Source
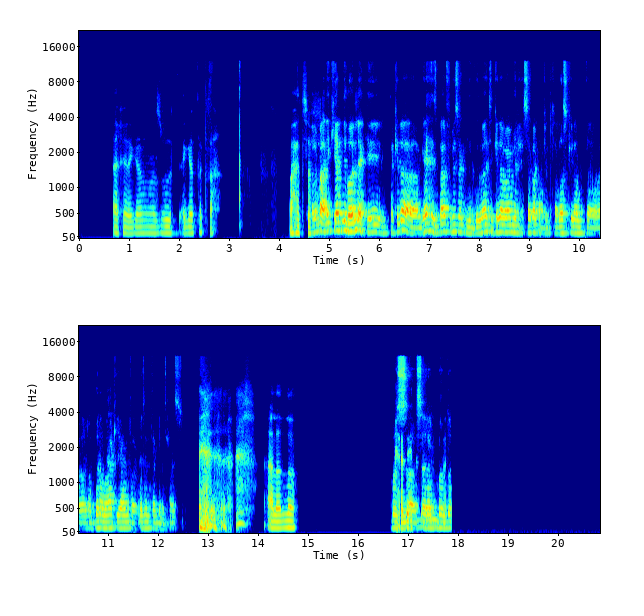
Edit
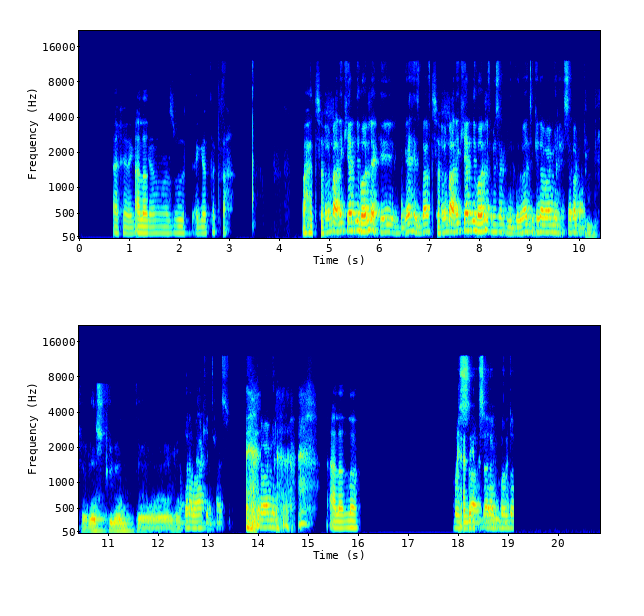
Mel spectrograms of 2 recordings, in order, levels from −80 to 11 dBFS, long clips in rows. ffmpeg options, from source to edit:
-filter_complex "[0:a]asplit=11[a][b][c][d][e][f][g][h][i][j][k];[a]atrim=end=1.122[l];[b]atrim=start=14.208:end=14.472[m];[c]atrim=start=1.118:end=6.192[n];[d]atrim=start=6.798:end=7.372[o];[e]atrim=start=4.428:end=5.592[p];[f]atrim=start=7.368:end=9.314[q];[g]atrim=start=9.31:end=10.66,asetpts=PTS-STARTPTS,asetrate=25578,aresample=44100[r];[h]atrim=start=10.656:end=11.212[s];[i]atrim=start=12.058:end=13.122[t];[j]atrim=start=8.468:end=8.782[u];[k]atrim=start=13.118[v];[l][m]acrossfade=d=0.004:c1=hsin:c2=hsin[w];[w][n]acrossfade=d=0.004:c1=hsin:c2=hsin[x];[x][o]acrossfade=d=0.004:c1=hsin:c2=hsin[y];[y][p]acrossfade=d=0.004:c1=hsin:c2=hsin[z];[z][q]acrossfade=d=0.004:c1=hsin:c2=hsin[aa];[aa][r]acrossfade=d=0.004:c1=hsin:c2=hsin[ab];[ab][s]acrossfade=d=0.004:c1=hsin:c2=hsin[ac];[ac][t]acrossfade=d=0.004:c1=hsin:c2=hsin[ad];[ad][u]acrossfade=d=0.004:c1=hsin:c2=hsin[ae];[ae][v]acrossfade=d=0.004:c1=hsin:c2=hsin"

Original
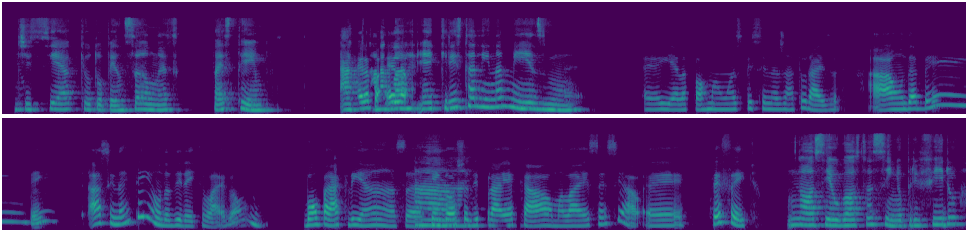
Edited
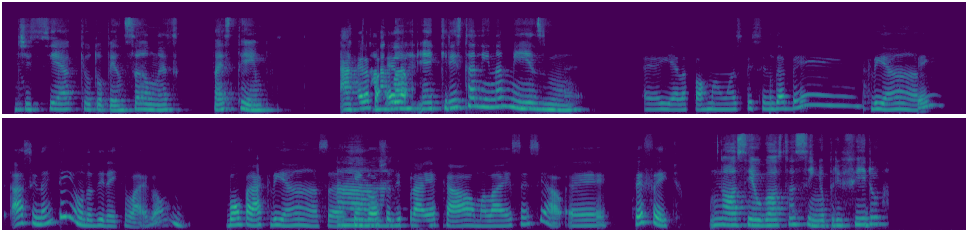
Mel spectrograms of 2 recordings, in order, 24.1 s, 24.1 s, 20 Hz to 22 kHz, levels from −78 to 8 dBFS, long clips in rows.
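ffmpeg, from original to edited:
-filter_complex "[0:a]asplit=4[a][b][c][d];[a]atrim=end=9.602[e];[b]atrim=start=11.248:end=12.422[f];[c]atrim=start=16.278:end=16.962[g];[d]atrim=start=12.418[h];[e][f]acrossfade=d=0.004:c1=hsin:c2=hsin[i];[i][g]acrossfade=d=0.004:c1=hsin:c2=hsin[j];[j][h]acrossfade=d=0.004:c1=hsin:c2=hsin"

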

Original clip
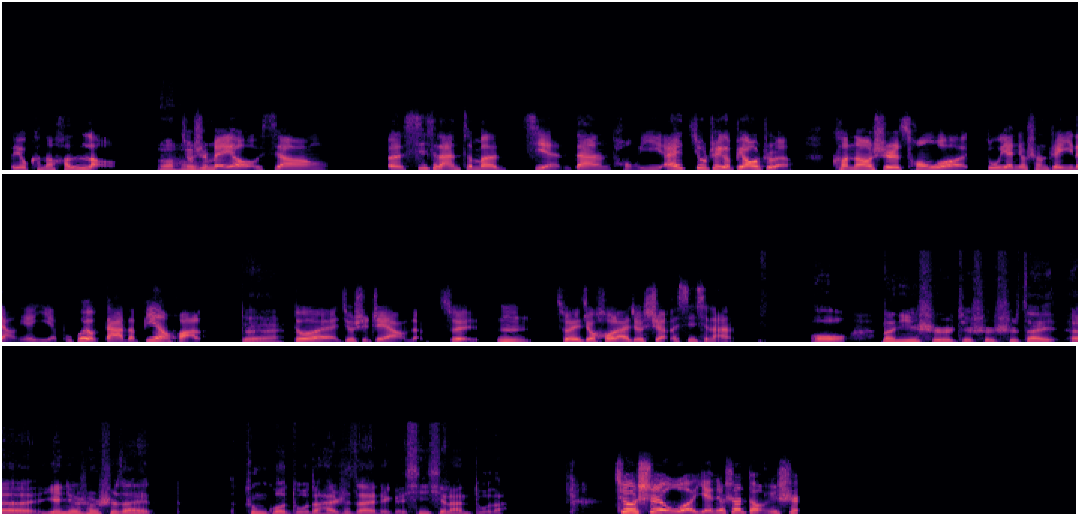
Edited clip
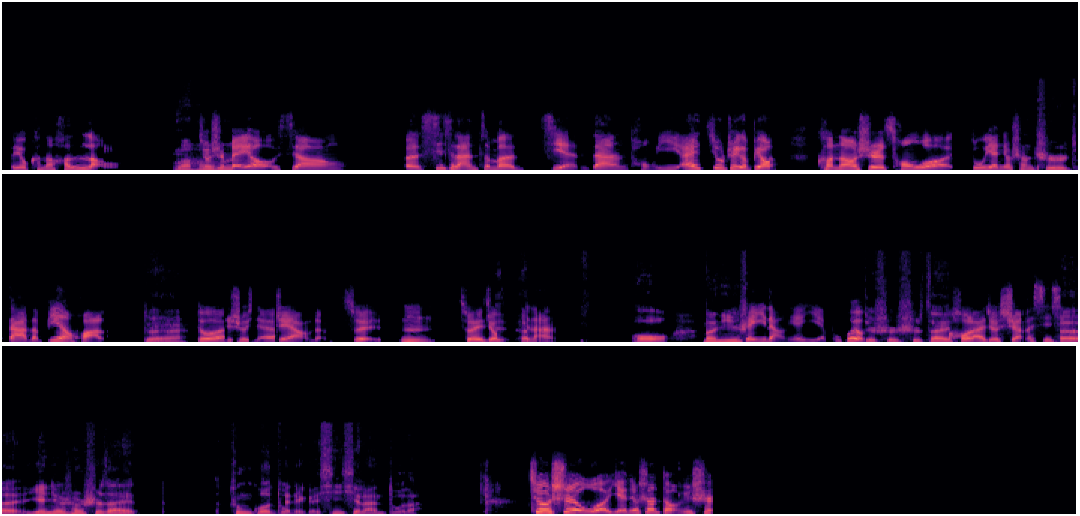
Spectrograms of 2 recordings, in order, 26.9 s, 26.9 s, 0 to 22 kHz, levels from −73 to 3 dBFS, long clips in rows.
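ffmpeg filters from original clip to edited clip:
-filter_complex "[0:a]asplit=15[a][b][c][d][e][f][g][h][i][j][k][l][m][n][o];[a]atrim=end=0.844[p];[b]atrim=start=0.84:end=1.35,asetpts=PTS-STARTPTS,asetrate=34398,aresample=44100[q];[c]atrim=start=1.346:end=6.252[r];[d]atrim=start=6.518:end=8.762[s];[e]atrim=start=16.648:end=16.962[t];[f]atrim=start=9.748:end=11.622[u];[g]atrim=start=11.618:end=12.042,asetpts=PTS-STARTPTS,areverse[v];[h]atrim=start=12.038:end=13.892[w];[i]atrim=start=17.658:end=17.912[x];[j]atrim=start=14.818:end=16.652[y];[k]atrim=start=8.758:end=9.752[z];[l]atrim=start=16.958:end=17.662[aa];[m]atrim=start=13.888:end=14.822[ab];[n]atrim=start=17.908:end=20.422[ac];[o]atrim=start=21.008[ad];[p][q]acrossfade=d=0.004:c1=hsin:c2=hsin[ae];[ae][r]acrossfade=d=0.004:c1=hsin:c2=hsin[af];[af][s]acrossfade=d=0.004:c1=hsin:c2=hsin[ag];[ag][t]acrossfade=d=0.004:c1=hsin:c2=hsin[ah];[ah][u]acrossfade=d=0.004:c1=hsin:c2=hsin[ai];[ai][v]acrossfade=d=0.004:c1=hsin:c2=hsin[aj];[aj][w]acrossfade=d=0.004:c1=hsin:c2=hsin[ak];[ak][x]acrossfade=d=0.004:c1=hsin:c2=hsin[al];[al][y]acrossfade=d=0.004:c1=hsin:c2=hsin[am];[am][z]acrossfade=d=0.004:c1=hsin:c2=hsin[an];[an][aa]acrossfade=d=0.004:c1=hsin:c2=hsin[ao];[ao][ab]acrossfade=d=0.004:c1=hsin:c2=hsin[ap];[ap][ac]acrossfade=d=0.004:c1=hsin:c2=hsin[aq];[aq][ad]acrossfade=d=0.004:c1=hsin:c2=hsin"

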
